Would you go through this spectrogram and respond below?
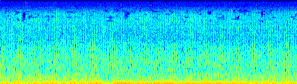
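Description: Rocket planes in World of Warships fly past with a steady, droning propeller-engine hum that swells slightly louder partway through, a continuous low rumble with no talk.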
